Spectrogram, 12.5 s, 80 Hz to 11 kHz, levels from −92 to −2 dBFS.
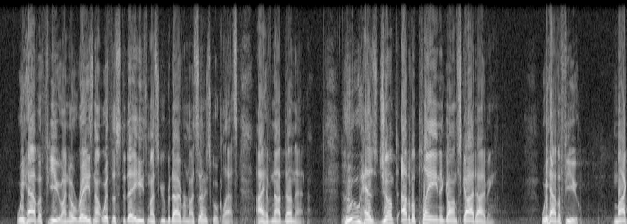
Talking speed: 190 wpm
